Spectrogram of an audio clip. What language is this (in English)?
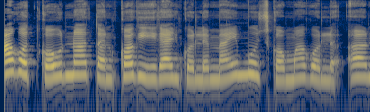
Kalenjin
